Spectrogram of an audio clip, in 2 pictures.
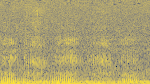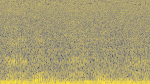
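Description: Domestic cat purring faintly close to the microphone, in an even rhythm of soft pulses a little under two a second.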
